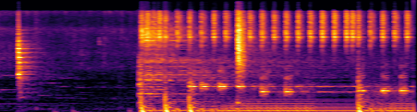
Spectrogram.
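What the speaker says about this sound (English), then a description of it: "You want to wait until the bacon is nice and crispy." Bacon is frying in a pan for cabbage and onions: a quiet start with a single tap, then a loud, close, crackling sizzle that bursts in and carries on steadily with occasional stir scrapes, no speech.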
